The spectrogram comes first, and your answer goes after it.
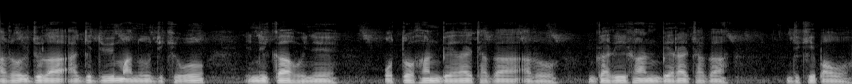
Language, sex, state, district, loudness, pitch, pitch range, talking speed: Nagamese, male, Nagaland, Dimapur, -20 LUFS, 80 Hz, 80-85 Hz, 150 wpm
